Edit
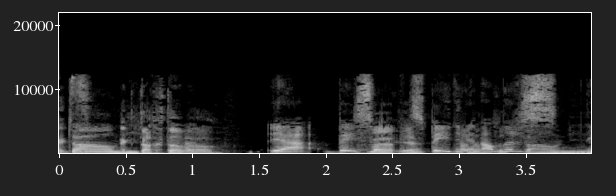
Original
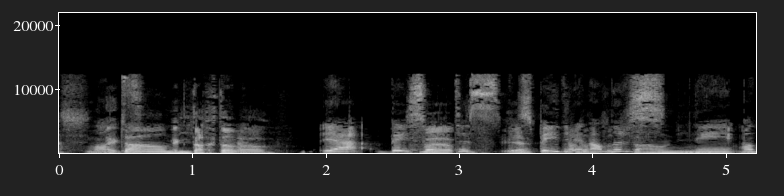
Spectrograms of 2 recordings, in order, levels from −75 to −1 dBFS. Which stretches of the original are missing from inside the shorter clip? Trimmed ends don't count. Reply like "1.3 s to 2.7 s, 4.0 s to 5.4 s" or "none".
2.9 s to 3.3 s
